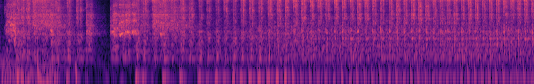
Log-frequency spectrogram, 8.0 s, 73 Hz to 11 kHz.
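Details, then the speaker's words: Dion 150 motorcycle just started: fast metallic clatter over the idle, in time with the engine; mechanic suspects camshaft, rocker arms or cam bearings. "escuchen El ruido que anda Aparentemente este ruido se se siente amigos como que fuera digamos el árbol de leva que anda dañado o los balancines"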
